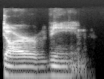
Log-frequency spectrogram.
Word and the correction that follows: Darvo: No. CHL Goalie of the Year, Nathan. How do you say his name? – Darvo. – I want to see if Google would tell me. Darvo. Nathan Darvo.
